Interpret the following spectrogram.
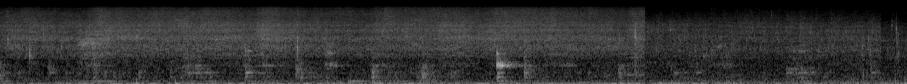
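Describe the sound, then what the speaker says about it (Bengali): Potatoes fry steadily in a pan, a continuous sizzle with scraping stirs of a spatula throughout, with no talking. "আলুগুলো একটু লাল করে ভেজে নেব"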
